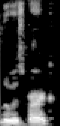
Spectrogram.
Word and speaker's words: Louisburg: I am going to verify that it is pronounced Lewisburg North Carolina North Carolina yes and we are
